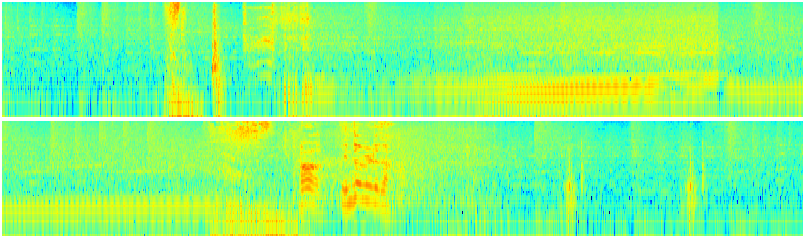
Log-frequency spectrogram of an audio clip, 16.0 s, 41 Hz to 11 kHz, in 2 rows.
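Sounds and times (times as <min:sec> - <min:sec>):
car door shutting: 0:01.7 - 0:02.6, 0:13.6 - 0:13.9, 0:14.8 - 0:15.2
car engine accelerating: 0:02.4 - 0:13.8.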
